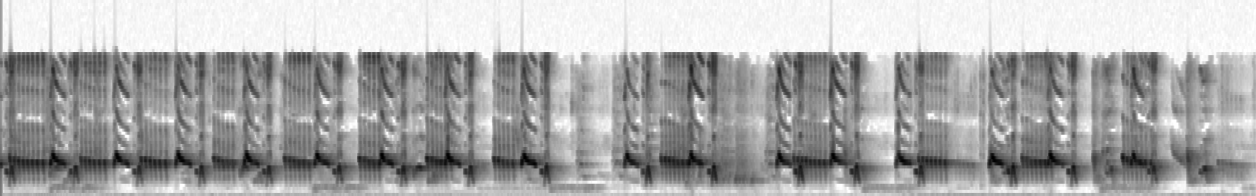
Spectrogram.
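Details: Bar-winged prinia in full, relentless song: phrases of sharp, bright chips and falling notes separated by short gaps, with low buzzy notes between several phrases and a soft low drone in the background.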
